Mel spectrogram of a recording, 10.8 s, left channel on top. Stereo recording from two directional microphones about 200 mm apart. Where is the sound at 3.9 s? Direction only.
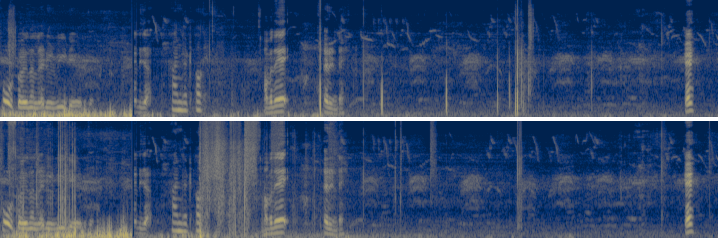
Centre (ahead or behind).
